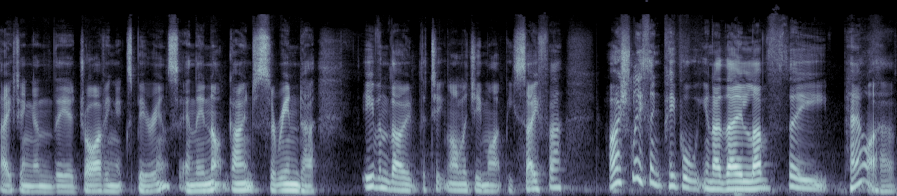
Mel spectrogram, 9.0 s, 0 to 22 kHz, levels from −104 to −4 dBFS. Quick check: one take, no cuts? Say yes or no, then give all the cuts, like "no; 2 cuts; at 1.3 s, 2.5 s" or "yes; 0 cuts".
no; 1 cut; at 5.9 s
